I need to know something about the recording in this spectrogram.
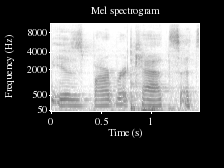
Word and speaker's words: Katz: My name is Barbara Katz. That's spelled K A T as in Tom.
